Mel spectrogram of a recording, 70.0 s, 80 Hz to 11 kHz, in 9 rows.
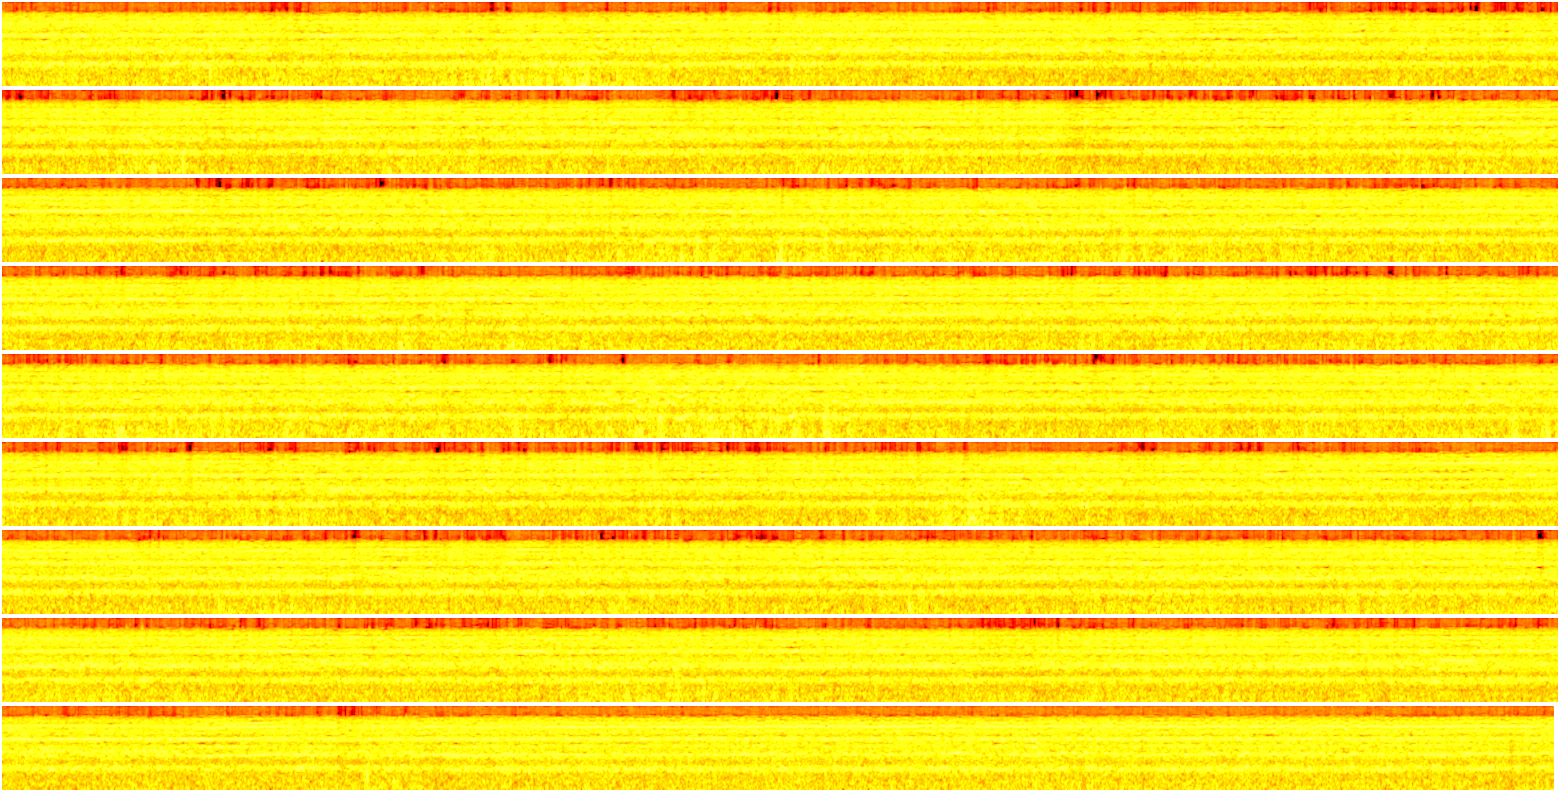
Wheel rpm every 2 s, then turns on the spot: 230, 230, 230, 230, 230, 230, 240, 230, 230, 230, 230, 230, 230, 230, 230, 230, 230, 240, 240, 230, 230, 230, 230, 230, 230, 230, 230, 230, 230, 230, 230, 230, 220, 210, 210.
none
